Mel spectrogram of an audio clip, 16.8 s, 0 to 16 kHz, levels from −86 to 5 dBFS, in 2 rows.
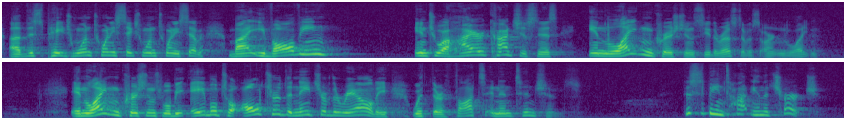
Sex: male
